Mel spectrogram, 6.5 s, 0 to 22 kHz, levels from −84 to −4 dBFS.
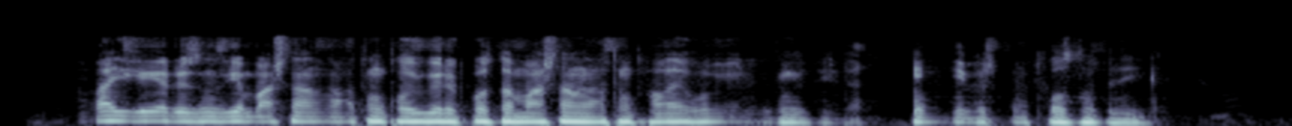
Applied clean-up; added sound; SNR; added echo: neural mask model DeepFilterNet 3.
